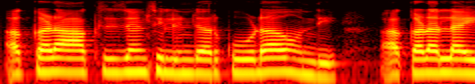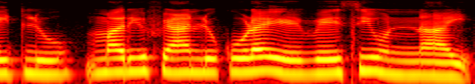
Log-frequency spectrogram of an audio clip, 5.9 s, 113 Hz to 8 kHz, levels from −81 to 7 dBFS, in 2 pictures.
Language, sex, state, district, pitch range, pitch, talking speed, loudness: Telugu, female, Telangana, Hyderabad, 195-210 Hz, 200 Hz, 130 wpm, -16 LUFS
